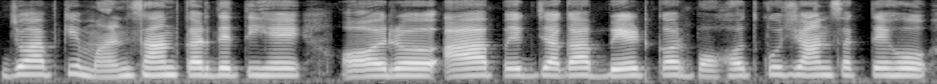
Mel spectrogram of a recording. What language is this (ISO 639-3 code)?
hin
